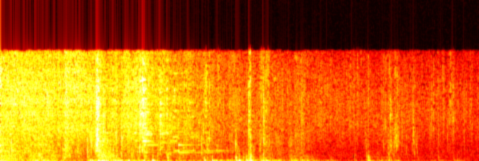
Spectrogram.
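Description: Water sprays hard from a broken pipe.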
